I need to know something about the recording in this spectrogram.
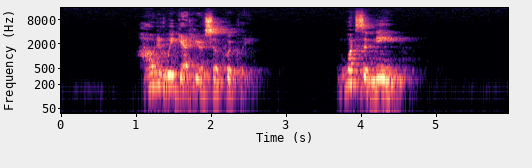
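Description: A man speaks calmly and clearly in a quiet, slightly echoing room.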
